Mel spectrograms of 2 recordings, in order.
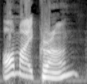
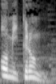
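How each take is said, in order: First: The word is said with an American English accent. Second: The word is said with Spanish vowels. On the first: The speaker calls it wrong. "es Omicron" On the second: The speaker calls it right. "No pueden decir Omicron"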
